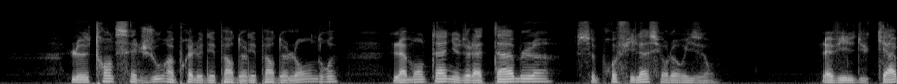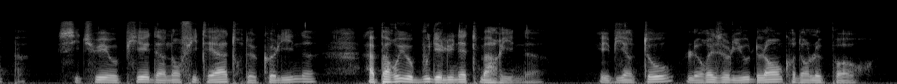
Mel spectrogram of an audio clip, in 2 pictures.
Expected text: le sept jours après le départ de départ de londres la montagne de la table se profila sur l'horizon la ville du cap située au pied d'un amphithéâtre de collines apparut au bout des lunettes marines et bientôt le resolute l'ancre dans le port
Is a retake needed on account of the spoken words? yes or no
no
